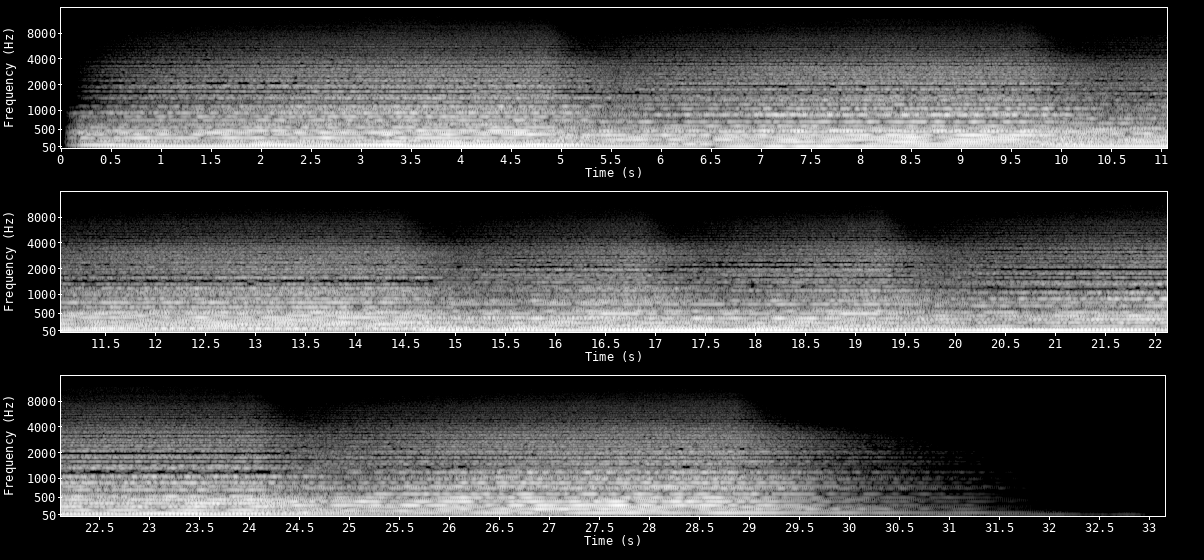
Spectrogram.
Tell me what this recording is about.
Gates of Heaven Music
Gates of Heaven sounding powerful choir / orchestra music.
choir, classical, epic, gates, heaven, heavenly, orchestral, paradise, powerful, religion, sky, string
